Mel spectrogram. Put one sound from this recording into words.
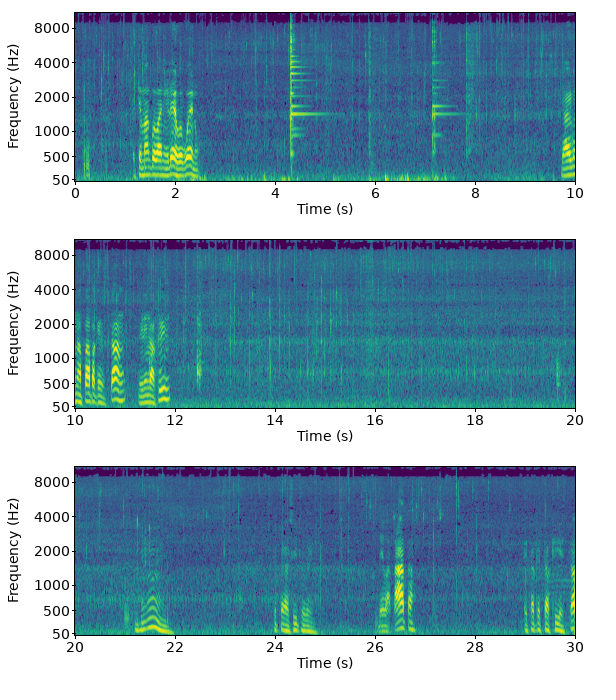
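Food sizzles in oil in a pan.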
